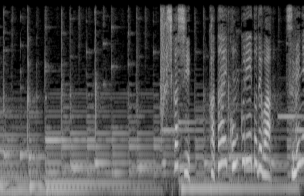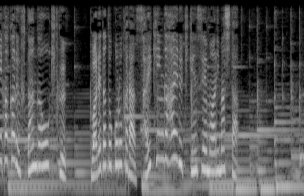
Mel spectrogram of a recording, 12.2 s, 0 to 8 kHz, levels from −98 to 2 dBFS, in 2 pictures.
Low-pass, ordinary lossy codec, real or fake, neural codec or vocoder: 7.2 kHz; none; real; none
